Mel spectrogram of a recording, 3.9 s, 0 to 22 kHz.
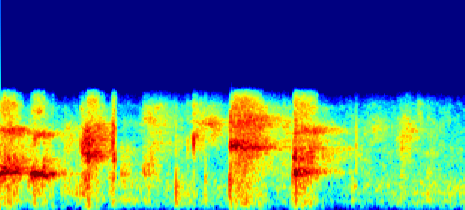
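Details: French Bulldogs in a disagreement, one a 9-week-old puppy; rapid rough yaps and growling barks tumbling over each other, about six bursts in under four seconds, fading to softer grumbles.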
